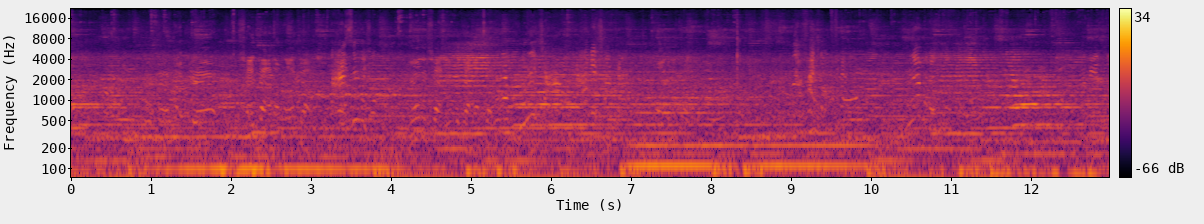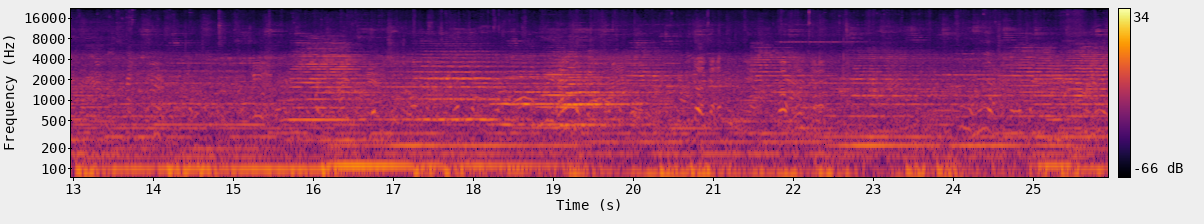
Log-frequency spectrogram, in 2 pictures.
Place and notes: {"title": "Nanjin Road, Shanghai - Sitting in a noisy district", "date": "2013-11-23 17:50:00", "description": "Sitting in a noisy district, Extremely busy department store area, Quarrel between two cleaning staff, Binaural recording, Zoom H6+ Soundman OKM II", "latitude": "31.24", "longitude": "121.47", "altitude": "24", "timezone": "Asia/Shanghai"}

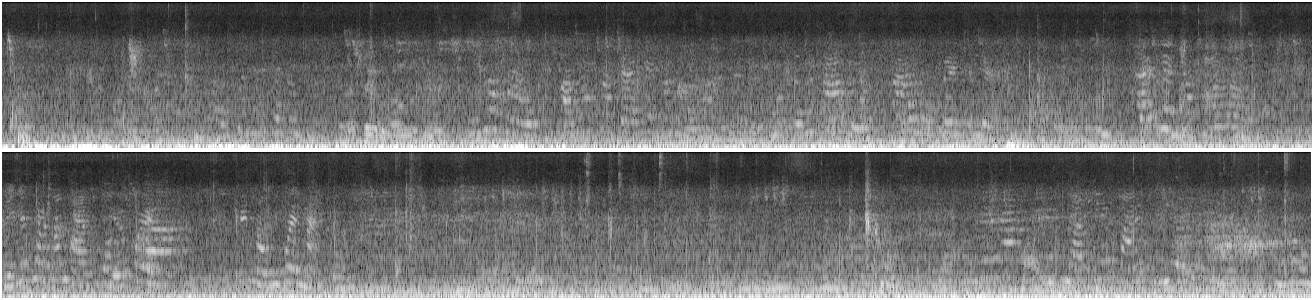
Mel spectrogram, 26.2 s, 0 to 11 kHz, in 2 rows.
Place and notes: {"title": "新興村, Chihshang Township - In the Square", "date": "2014-09-07 12:52:00", "description": "Come out from the restaurant, Tourists, In the Square, Sightseeing area of agricultural products, The weather is very hot\nZoom H2n MS +XY", "latitude": "23.11", "longitude": "121.20", "altitude": "294", "timezone": "Asia/Taipei"}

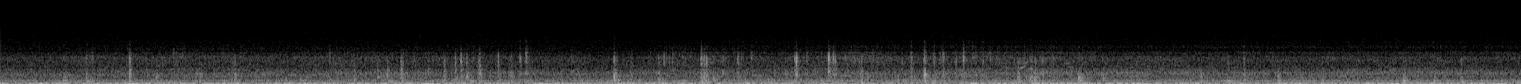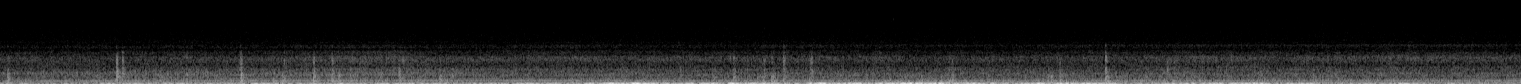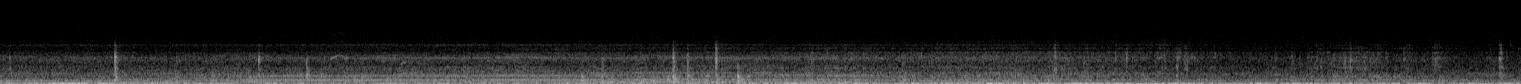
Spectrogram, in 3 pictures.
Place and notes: {"title": "Sollefteå, Sverige - Fishing with net in the river", "date": "2012-07-18 20:28:00", "description": "On the World Listening Day of 2012 - 18th july 2012. From a soundwalk in Sollefteå, Sweden. Some fishing from boats and the opposite shore (1 people in the boat and three people on the shore, fishes with a net in the river Ångermanland, in swedish this old traditional way of fishing in the river is called \"dra not\" in Sollefteå. WLD", "latitude": "63.17", "longitude": "17.30", "altitude": "3", "timezone": "Europe/Stockholm"}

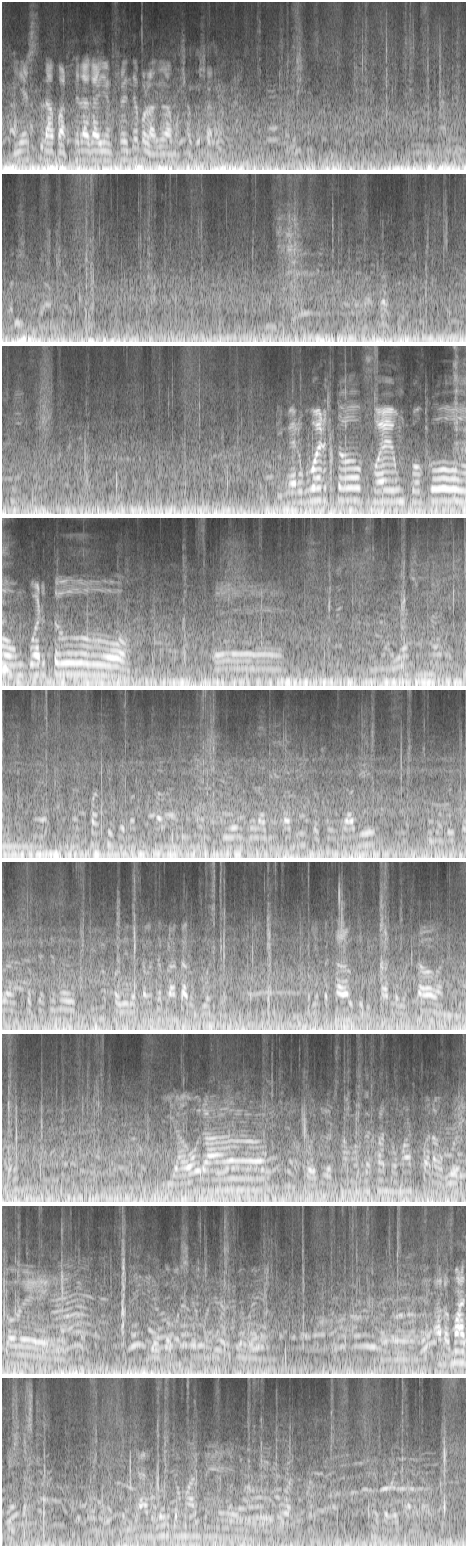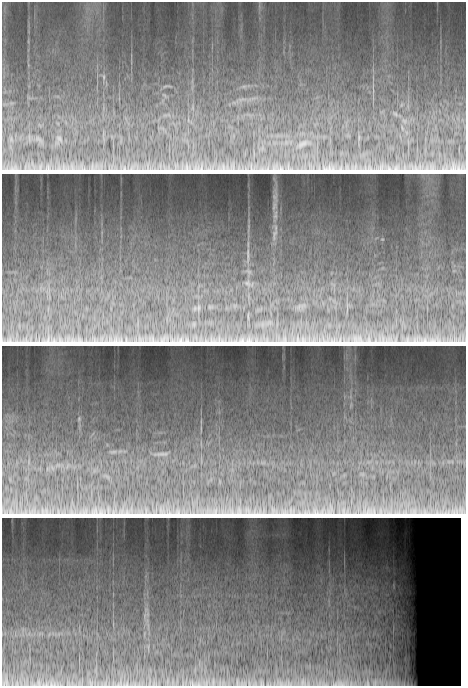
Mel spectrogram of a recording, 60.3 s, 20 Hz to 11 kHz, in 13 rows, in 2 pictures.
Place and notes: {"title": "C.S. Seco, calle Luis Peidró, Madrid - Pacífico Puente Abierto - Transecto 00 - C.S. Seco, inicio del paseo", "date": "2016-04-07 18:30:00", "description": "Pacífico Puente Abierto - Transecto. Inicio del recorrido, C.S. Seco", "latitude": "40.40", "longitude": "-3.67", "altitude": "603", "timezone": "Europe/Madrid"}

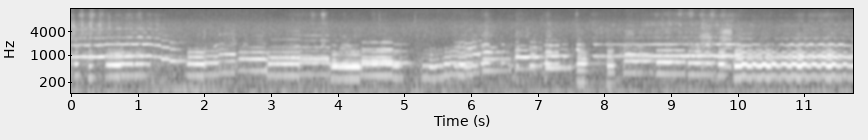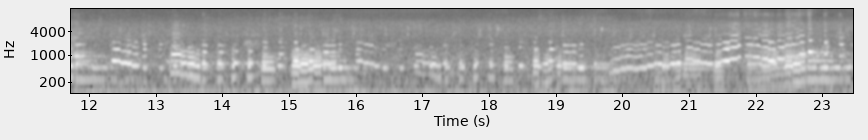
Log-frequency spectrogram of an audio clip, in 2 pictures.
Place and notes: {"title": "Landpyramide, Branitzer Park, Cottbus - musicians rehearsing, ambience", "date": "2019-08-24 15:50:00", "description": "two musicians rehearsing in Branitzer Park, sounds of a park train, pedestrians, kids, swans and wind\n(Sony PCM D50)", "latitude": "51.74", "longitude": "14.36", "altitude": "80", "timezone": "Europe/Berlin"}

